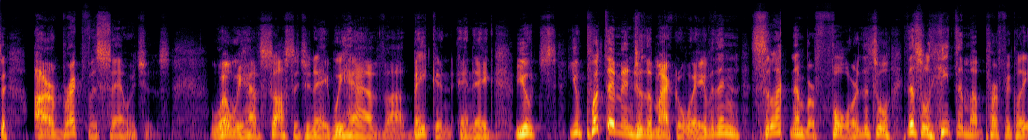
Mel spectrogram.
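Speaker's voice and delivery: put-on gravelly man's voice. Retelling how a guy offered the grand tour, imitating a gravelly-voiced guy. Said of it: "I hear this gravelly voice guy".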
